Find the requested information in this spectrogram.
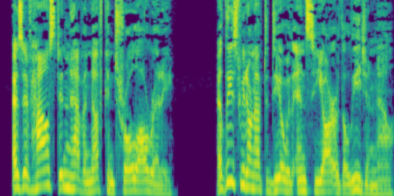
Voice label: female adult hello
